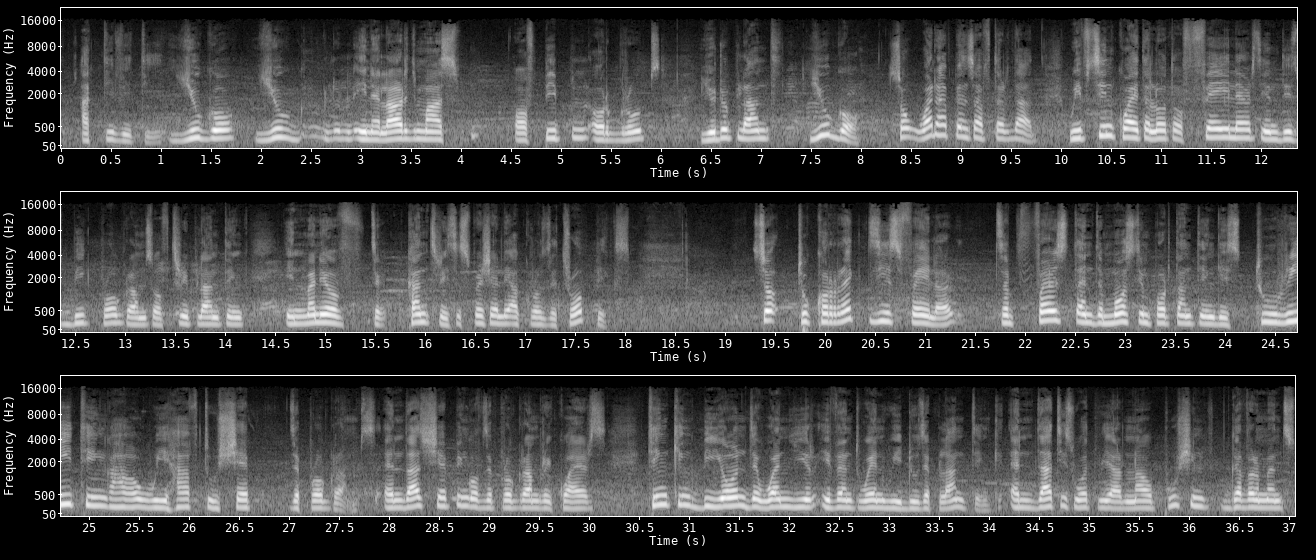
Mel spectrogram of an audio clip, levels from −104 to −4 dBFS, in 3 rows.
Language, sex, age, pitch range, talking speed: English, male, 50-69, 165-200 Hz, 150 wpm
